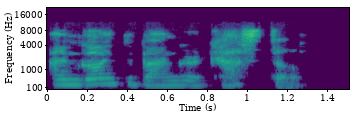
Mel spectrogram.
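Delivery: normal talking voice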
